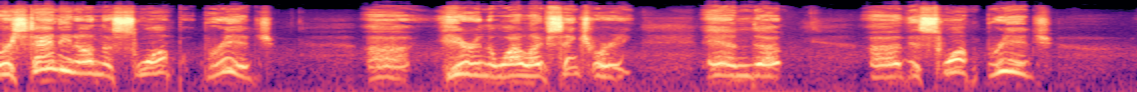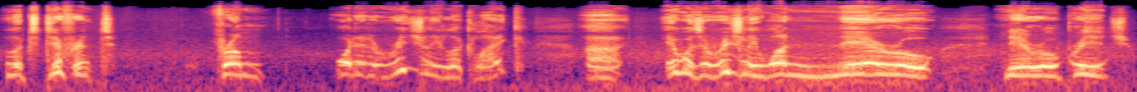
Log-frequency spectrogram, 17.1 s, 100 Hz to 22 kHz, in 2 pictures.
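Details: Adult man with dysphonia after partial vocal cord resection: one third of the vocal cords removed in 2008 after two bouts of vocal cord cancer, first diagnosed from hoarseness; he never smoked, and the cancer was probably caused by secondhand smoke.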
